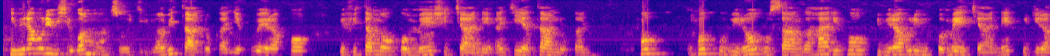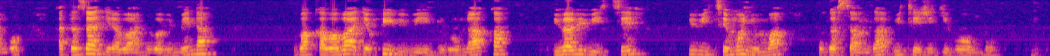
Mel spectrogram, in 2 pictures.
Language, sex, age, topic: Kinyarwanda, female, 36-49, education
